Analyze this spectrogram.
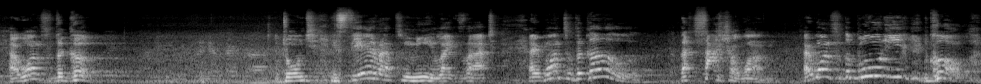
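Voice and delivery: insistent, swelling demands in a put-on voice; growing exasperation, pitch leaping on the demands; angry stranger.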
